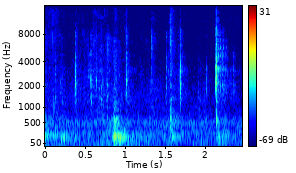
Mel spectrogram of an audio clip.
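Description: Faint computer keyboard keystrokes: a handful of light, irregular clicks.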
